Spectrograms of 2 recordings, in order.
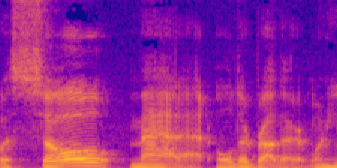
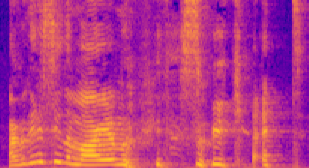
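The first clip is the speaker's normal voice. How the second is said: put-on excited kid voice; 9 semitones higher than usual. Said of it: "every child when they got picked up were asking their parents".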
